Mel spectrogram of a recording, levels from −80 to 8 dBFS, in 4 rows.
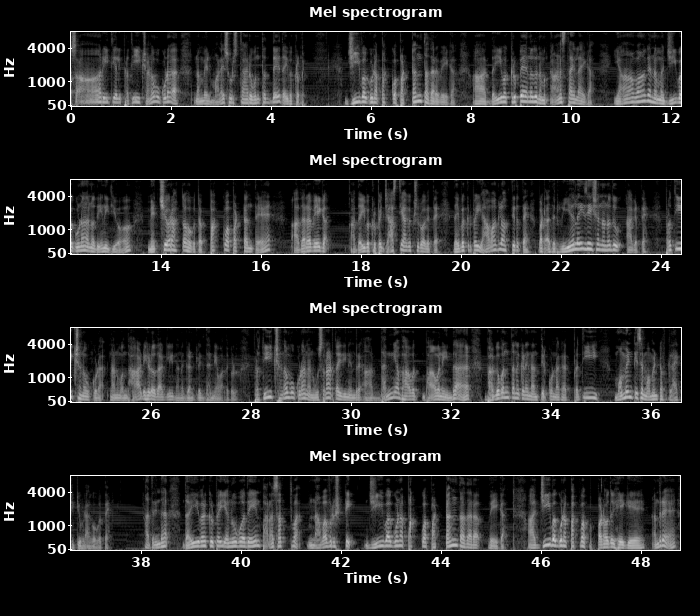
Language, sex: Kannada, male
